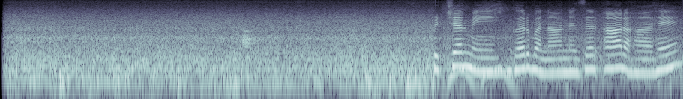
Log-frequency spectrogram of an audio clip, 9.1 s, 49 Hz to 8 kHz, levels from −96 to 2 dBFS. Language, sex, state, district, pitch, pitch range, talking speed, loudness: Hindi, female, Punjab, Kapurthala, 220 Hz, 200-235 Hz, 55 wpm, -16 LUFS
